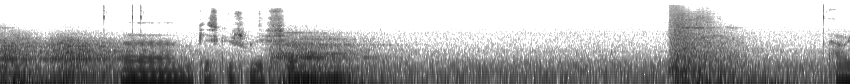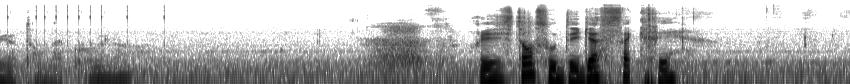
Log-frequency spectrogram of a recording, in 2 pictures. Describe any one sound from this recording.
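Soft interface clicks tick as menu items are selected.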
